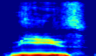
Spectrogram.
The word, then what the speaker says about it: these: Make sure you make the long e sound like green beans. These plus the z sound like in zebra and zipper z with a voice.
